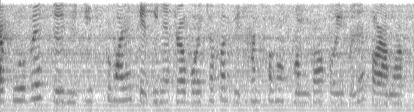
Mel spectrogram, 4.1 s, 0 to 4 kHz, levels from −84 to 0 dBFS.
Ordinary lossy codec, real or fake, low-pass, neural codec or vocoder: Opus, 32 kbps; fake; 3.6 kHz; codec, 44.1 kHz, 7.8 kbps, Pupu-Codec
